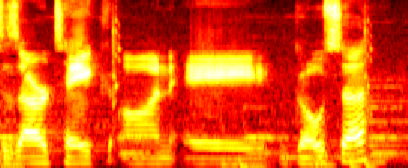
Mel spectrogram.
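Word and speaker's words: Gose: our take on a ghosta so it's spelled g-o-s-e but pronounced gosa it's actually a german-style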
